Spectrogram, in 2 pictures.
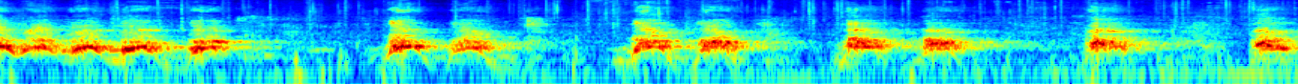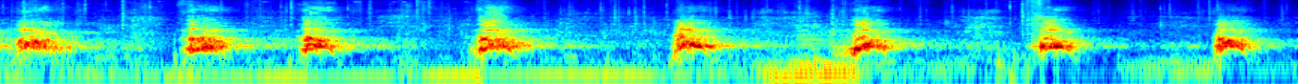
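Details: Anxious Weimaraner barking during a training visit in Rovereto, near Trento, Italy. The household has two dogs: Frida, a female of nearly ten, and her seven-year-old son Sauro. Loud, sharp barks come in a steady series, roughly one every second, with a low hum behind them.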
